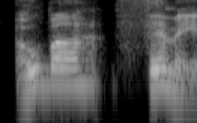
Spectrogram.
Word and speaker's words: Oba Femi: Rookie of the year, number 3, Oba Femi. Am I pronouncing that right?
